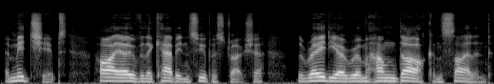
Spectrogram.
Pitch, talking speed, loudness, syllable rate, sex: 140 Hz, 160 wpm, -16 LUFS, 5.5 syllables/s, male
